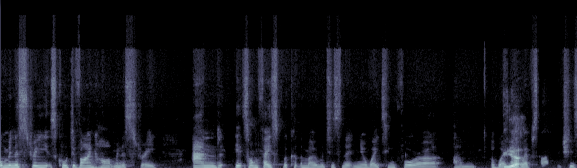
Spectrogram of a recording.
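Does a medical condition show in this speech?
No.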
